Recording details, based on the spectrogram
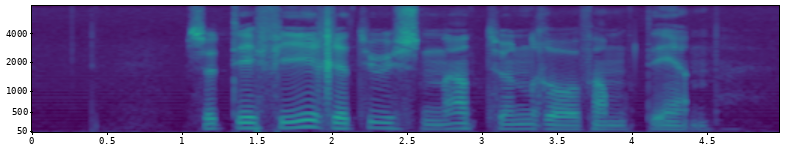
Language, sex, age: Norwegian, male, 18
